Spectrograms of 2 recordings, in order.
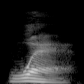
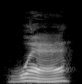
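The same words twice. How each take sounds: Both takes have the same delivery.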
